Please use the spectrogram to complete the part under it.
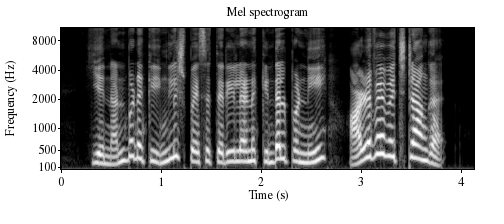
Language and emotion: Tamil, angry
